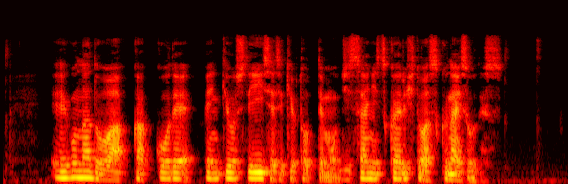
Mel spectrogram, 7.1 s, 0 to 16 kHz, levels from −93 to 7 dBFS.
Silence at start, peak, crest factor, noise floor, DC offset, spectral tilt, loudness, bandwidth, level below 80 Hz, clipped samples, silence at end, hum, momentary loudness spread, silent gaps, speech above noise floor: 0.65 s; -10 dBFS; 20 dB; -68 dBFS; under 0.1%; -7 dB/octave; -29 LUFS; 7.8 kHz; -52 dBFS; under 0.1%; 0.85 s; none; 12 LU; none; 40 dB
